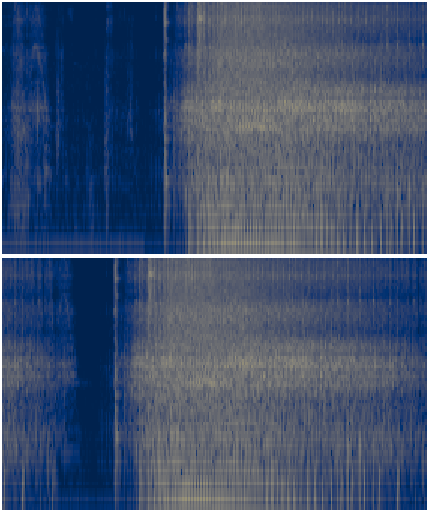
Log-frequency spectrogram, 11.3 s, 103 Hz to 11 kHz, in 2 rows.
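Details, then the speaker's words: Craftsman (MTD) lawnmower, PowerMore 140cc engine: fires and runs a few seconds, then sags and dies, twice in a row; starts then dies from a carburetor fault. "So, yeah, as you can see, definitely has a carburetor problem."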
